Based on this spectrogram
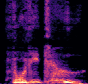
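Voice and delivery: high excited exclamation; excited cry. A narrator's reading. Zaphod answering Arthur's sum, excited. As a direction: cry it out in triumph. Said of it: "his eyes blazed with excitement".

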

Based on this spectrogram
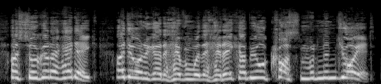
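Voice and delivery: frantic, high, fast and loud; yelled. A narrator's reading. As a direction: yell it all out in a rush. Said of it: "he yelled".

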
